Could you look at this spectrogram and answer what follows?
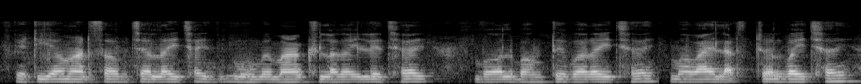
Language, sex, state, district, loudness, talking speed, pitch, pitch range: Maithili, male, Bihar, Samastipur, -19 LUFS, 125 wpm, 120 Hz, 120-125 Hz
